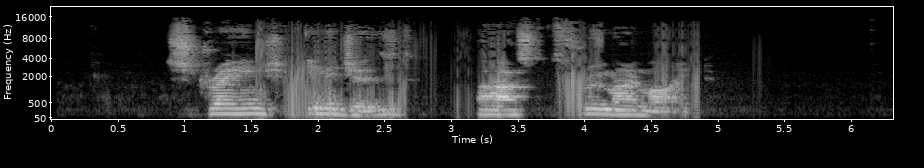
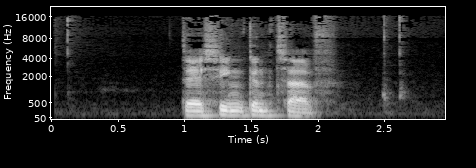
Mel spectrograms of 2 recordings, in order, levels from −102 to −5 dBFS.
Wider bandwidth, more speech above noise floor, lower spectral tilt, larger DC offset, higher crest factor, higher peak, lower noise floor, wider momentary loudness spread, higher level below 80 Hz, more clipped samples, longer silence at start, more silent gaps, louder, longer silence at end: about the same, 15.5 kHz vs 17 kHz; about the same, 52 dB vs 53 dB; about the same, -4 dB/octave vs -4.5 dB/octave; neither; about the same, 20 dB vs 20 dB; second, -14 dBFS vs -4 dBFS; first, -84 dBFS vs -72 dBFS; about the same, 12 LU vs 11 LU; second, -68 dBFS vs -62 dBFS; neither; about the same, 0.9 s vs 1 s; neither; second, -33 LUFS vs -20 LUFS; first, 1.45 s vs 0.85 s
